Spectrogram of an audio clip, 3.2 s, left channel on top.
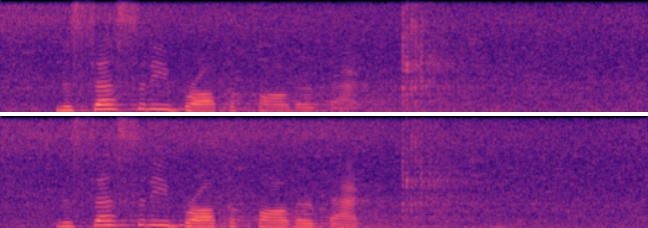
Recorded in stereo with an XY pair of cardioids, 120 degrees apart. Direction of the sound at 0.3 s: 25° left.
